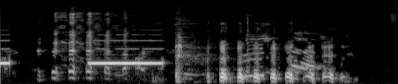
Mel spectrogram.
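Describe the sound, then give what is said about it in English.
A single steady censor bleep, a flat mid-high electronic tone lasting under a second, cuts across people talking and chuckling, with voices resuming right after it. “Just a big beep.”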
